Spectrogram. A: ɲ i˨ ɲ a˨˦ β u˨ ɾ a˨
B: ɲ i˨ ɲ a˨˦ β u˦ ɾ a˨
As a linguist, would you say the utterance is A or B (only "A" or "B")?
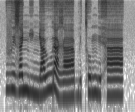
B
